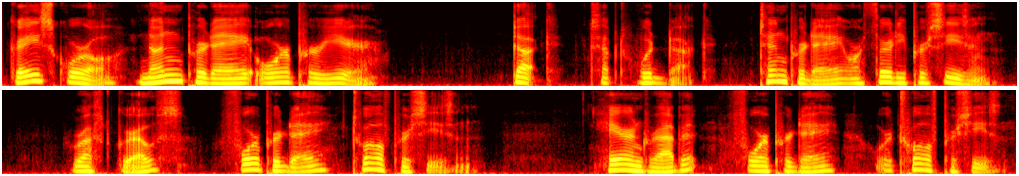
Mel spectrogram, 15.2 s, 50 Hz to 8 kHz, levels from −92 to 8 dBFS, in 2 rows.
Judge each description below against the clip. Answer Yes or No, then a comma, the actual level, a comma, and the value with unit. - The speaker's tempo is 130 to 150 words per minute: Yes, average, 145 wpm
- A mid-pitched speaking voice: No, low, 130 Hz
